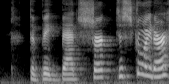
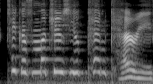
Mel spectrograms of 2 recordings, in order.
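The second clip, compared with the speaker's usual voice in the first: much higher, light seahorse voice; kind seahorse; 11 semitones higher than usual. Acted. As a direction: squeak it out like a tiny friendly seahorse. Seahorse speaks in the story.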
